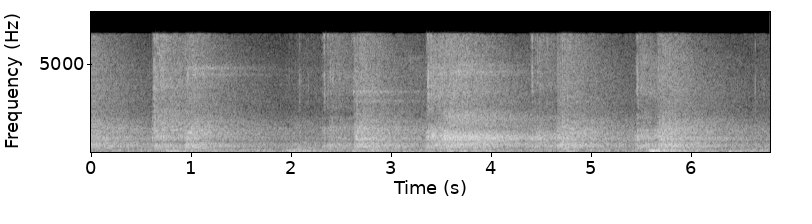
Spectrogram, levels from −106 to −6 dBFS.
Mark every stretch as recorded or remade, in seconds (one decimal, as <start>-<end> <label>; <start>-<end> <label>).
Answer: 0.0-0.6 remade; 0.6-1.6 recorded; 1.6-2.9 remade; 2.9-6.2 recorded; 6.2-6.8 remade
